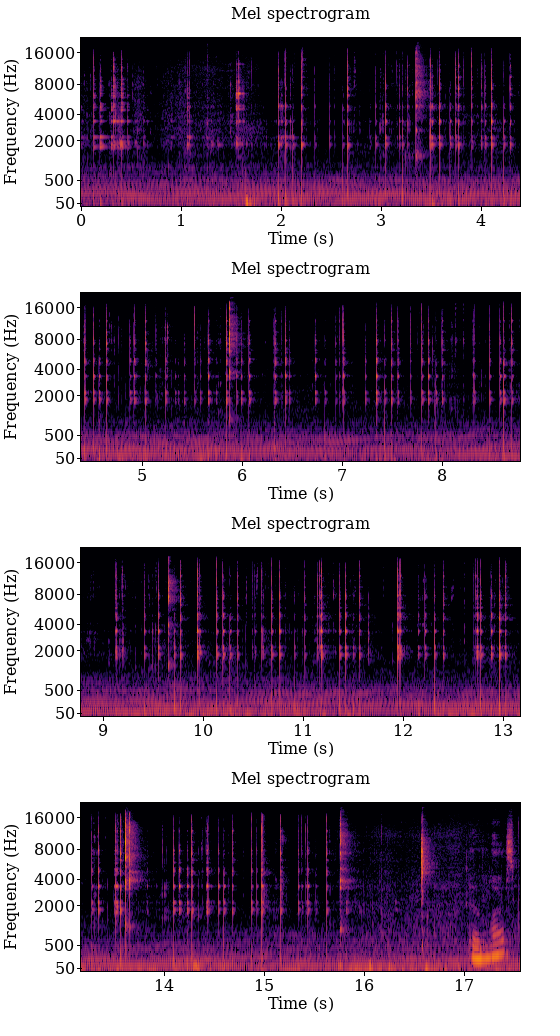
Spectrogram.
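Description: Glass jar being handled in a quiet ASMR self-care setting, giving soft, scattered clinks and taps of glass throughout, close and fairly faint, with a low steady hum beneath.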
